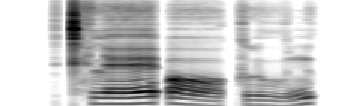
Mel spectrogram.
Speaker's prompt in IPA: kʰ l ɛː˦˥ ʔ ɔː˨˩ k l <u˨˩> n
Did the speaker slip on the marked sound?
yes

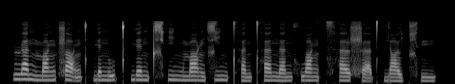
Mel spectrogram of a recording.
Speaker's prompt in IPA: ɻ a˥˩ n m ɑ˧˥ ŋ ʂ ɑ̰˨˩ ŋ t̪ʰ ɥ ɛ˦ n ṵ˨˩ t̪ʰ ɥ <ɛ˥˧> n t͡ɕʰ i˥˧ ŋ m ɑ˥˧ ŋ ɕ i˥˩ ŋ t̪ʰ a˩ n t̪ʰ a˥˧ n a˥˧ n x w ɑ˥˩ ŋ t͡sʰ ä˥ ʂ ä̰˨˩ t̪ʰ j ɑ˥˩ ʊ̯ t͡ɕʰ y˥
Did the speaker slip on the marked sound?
no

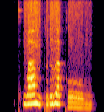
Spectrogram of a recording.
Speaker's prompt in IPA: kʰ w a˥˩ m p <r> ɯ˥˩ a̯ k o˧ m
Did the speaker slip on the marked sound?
no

